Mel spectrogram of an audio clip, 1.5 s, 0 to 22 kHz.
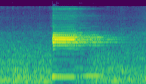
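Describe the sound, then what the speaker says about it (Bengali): A Bajaj Pulsar 150 BS6 motorcycle horn gives one short, loud, close beep of about a quarter second, standing clearly above a low background hum. "দেখুন হর্ন"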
